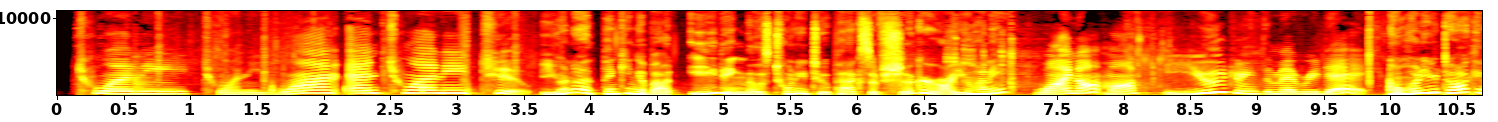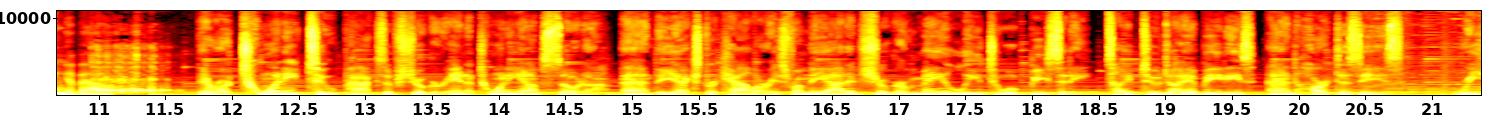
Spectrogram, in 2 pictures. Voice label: English Radio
